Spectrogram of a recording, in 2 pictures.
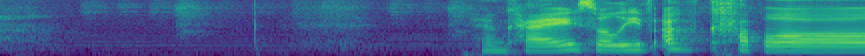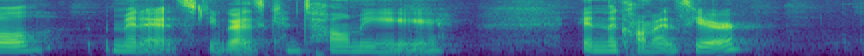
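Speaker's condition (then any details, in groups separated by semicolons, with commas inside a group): No condition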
